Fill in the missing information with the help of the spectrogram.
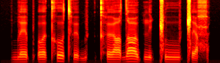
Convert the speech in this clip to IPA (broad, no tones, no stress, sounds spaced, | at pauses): b ɛː p ʔ ɔ ɐ̯ kʰ o tʰ ø b | kʰ œː ɐ̯ dˤ uː p n i ǁ uː ǁ ɛ ħ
